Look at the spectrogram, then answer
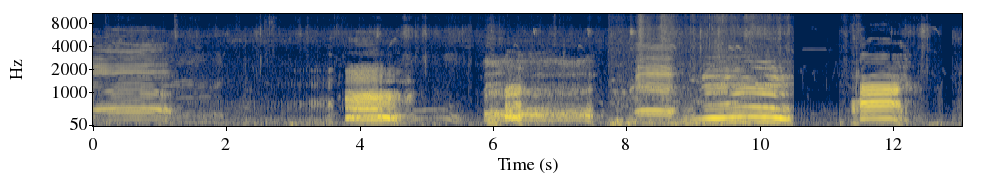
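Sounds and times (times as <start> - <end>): cattle mooing: 3.5 - 10.5.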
